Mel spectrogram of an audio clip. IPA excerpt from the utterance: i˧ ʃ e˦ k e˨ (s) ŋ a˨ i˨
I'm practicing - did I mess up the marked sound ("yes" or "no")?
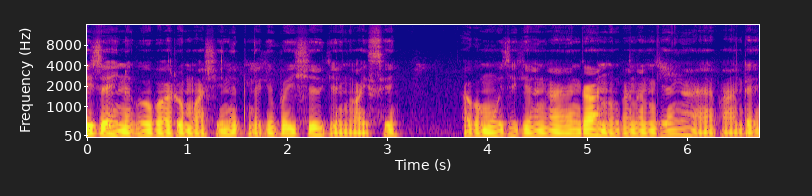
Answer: yes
